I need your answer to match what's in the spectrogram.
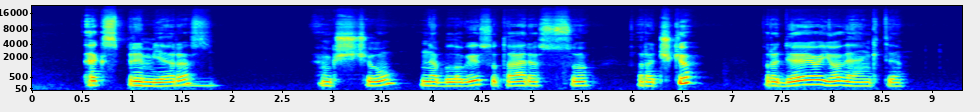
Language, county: Lithuanian, Utena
